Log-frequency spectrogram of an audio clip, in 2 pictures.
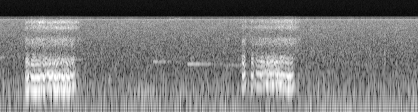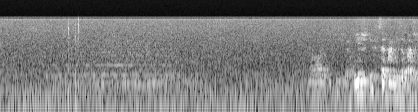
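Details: Maine Coon cat asleep in a glass, snoring in rough, rasping breaths separated by several seconds of quiet.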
